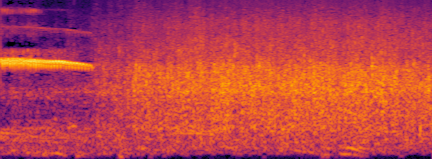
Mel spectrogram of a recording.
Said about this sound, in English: Tony Hawks was again speaking as a whistle went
